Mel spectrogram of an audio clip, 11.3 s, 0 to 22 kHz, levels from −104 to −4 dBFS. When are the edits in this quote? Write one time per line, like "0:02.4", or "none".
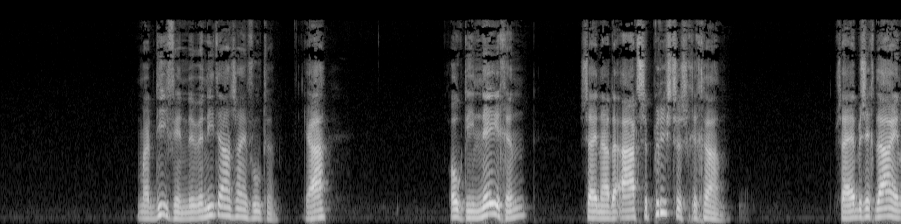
0:03.6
